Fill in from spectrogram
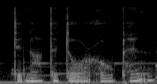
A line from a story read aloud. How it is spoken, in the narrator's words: whispered one of these fanciful persons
